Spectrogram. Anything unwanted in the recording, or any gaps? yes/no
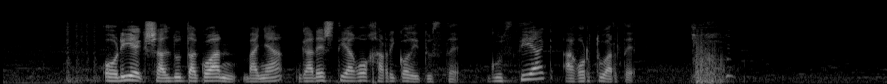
yes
